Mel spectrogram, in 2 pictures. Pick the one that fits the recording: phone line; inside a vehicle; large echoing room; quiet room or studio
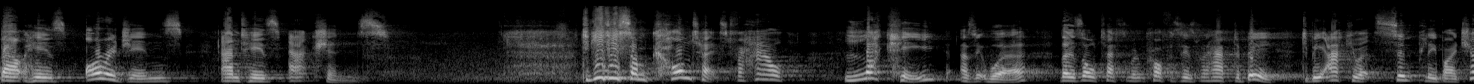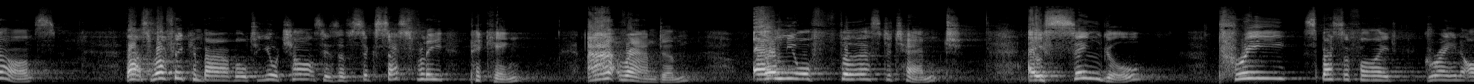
large echoing room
